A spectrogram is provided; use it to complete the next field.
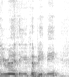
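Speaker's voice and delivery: put-on Russian-accented speech. Retelling a press conference exchange, imitating Khabib in his Russian accent. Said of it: "in his Russian accent".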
